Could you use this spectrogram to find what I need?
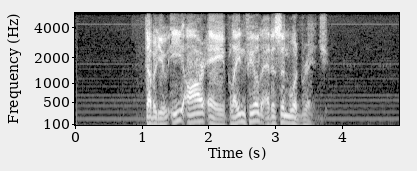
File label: Legal ID; bta500r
